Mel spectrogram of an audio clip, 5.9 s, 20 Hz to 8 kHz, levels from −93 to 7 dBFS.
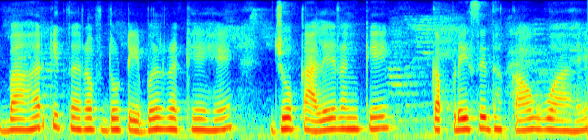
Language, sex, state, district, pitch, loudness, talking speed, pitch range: Hindi, female, Gujarat, Valsad, 180 Hz, -16 LUFS, 165 wpm, 175-190 Hz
